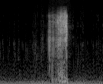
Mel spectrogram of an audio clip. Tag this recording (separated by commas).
Domestic sounds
